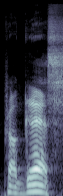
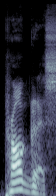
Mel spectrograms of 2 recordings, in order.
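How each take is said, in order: First: "progress" as pruh-GRESS, second syllable punched; light start, hit grace in "progress"; stress on second syllable. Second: "progress" with the first syllable punched, PRO-gress; stress on first syllable. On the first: Teacher drilling "progress" as a verb, stress on grace. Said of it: "same words को अब यहाँ पे हम verb के रूप में". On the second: Teacher drilling "progress" as a noun, stress on PRO. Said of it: "I'll pronounce these four words as nouns". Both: Shown as a demonstration.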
